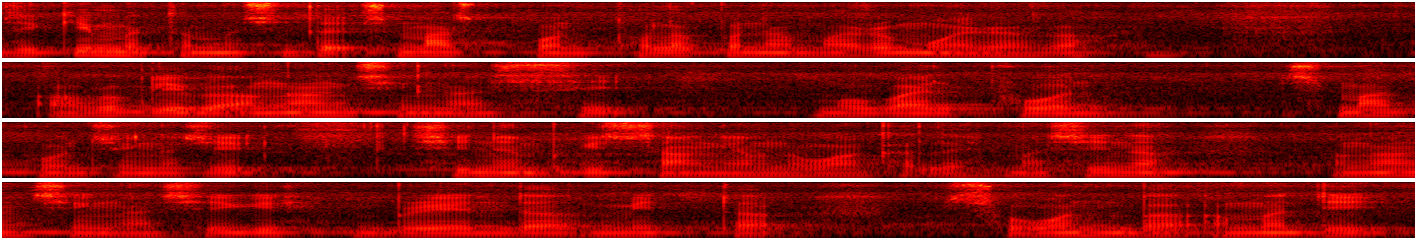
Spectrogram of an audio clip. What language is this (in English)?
Manipuri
